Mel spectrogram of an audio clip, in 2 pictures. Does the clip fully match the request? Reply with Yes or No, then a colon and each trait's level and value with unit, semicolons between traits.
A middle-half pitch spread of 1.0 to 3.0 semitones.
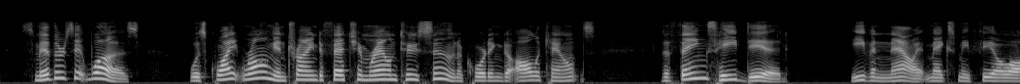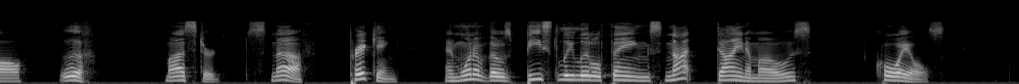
No: average, 5.3 semitones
